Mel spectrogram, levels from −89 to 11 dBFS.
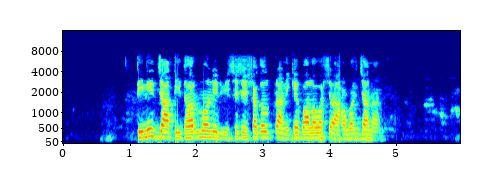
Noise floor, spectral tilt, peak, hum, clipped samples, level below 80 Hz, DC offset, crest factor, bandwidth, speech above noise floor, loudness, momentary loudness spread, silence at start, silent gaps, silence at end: -75 dBFS; -6.5 dB/octave; -2 dBFS; none; under 0.1%; -58 dBFS; under 0.1%; 18 dB; 7.2 kHz; 58 dB; -17 LUFS; 6 LU; 1.1 s; none; 0.05 s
